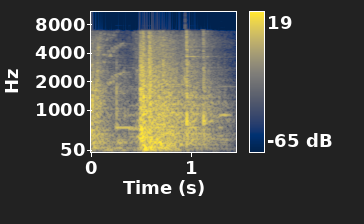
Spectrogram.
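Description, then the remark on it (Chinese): A neighbor shuts a door with a single solid thunk about a third of the way in, followed by a couple of lighter knocks and rattles as it settles. “老哥啊，你骂人是骂的很过瘾呢，但是能不能先把肉还给人家再关门啊？”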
